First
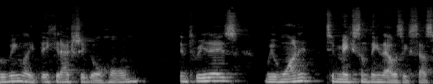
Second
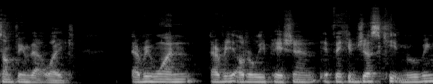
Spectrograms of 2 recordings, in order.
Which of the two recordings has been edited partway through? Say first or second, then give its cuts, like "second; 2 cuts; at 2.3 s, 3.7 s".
second; 1 cut; at 3.2 s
